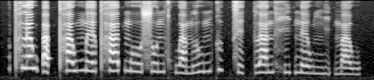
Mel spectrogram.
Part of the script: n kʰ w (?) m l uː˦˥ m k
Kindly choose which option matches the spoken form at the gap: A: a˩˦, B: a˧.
A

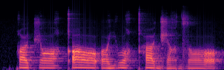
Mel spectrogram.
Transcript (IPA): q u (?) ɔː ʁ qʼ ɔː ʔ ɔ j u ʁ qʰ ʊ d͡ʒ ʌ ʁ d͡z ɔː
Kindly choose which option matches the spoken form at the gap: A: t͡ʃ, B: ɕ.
A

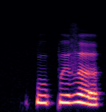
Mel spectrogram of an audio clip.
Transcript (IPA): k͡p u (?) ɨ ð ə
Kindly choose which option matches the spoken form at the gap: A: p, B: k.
A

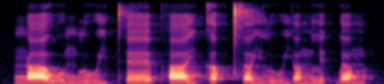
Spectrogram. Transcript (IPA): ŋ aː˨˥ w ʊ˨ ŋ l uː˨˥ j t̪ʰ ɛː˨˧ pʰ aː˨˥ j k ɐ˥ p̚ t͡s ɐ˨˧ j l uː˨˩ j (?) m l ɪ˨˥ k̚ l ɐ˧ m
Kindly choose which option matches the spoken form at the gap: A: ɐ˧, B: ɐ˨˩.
A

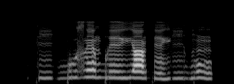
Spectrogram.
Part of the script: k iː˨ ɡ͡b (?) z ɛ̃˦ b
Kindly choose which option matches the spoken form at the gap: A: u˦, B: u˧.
B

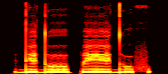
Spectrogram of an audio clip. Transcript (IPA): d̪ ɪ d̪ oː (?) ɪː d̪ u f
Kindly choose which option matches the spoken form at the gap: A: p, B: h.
A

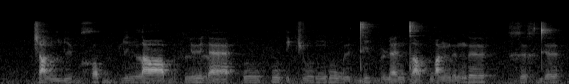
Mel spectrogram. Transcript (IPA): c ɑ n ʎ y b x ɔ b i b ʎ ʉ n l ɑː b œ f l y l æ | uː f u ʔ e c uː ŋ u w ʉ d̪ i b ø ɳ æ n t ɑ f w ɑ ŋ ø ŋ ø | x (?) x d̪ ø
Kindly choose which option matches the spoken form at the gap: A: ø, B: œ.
A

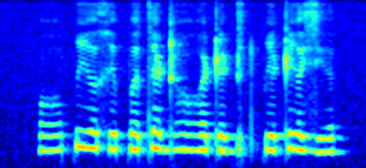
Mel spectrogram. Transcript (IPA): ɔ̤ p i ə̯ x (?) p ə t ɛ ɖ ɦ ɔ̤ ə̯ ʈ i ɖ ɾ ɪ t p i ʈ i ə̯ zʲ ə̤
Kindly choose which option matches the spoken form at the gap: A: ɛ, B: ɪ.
B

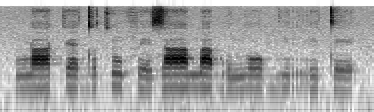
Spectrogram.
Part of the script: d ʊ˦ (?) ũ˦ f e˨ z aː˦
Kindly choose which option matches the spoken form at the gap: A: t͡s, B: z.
A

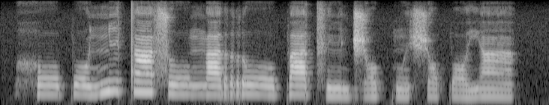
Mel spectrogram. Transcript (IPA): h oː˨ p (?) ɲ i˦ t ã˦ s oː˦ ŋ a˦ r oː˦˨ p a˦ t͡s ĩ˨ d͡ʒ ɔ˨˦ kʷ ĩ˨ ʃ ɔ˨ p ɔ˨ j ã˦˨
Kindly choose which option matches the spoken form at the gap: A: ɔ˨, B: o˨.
B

